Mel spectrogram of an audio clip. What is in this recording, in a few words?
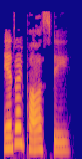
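"antipasti", British English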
